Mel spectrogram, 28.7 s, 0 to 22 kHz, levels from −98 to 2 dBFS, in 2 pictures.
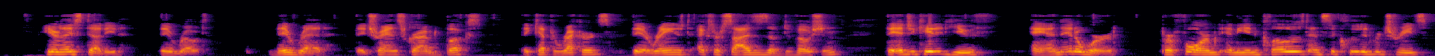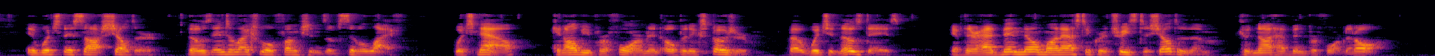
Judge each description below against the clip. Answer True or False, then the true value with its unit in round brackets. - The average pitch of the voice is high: False (150 Hz)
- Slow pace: False (155 wpm)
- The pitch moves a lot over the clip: False (4.9 semitones)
